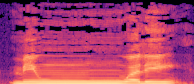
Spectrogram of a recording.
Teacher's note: ومثال النون بعدها الواو قوله تعالى من ولي، أصلها من ولي، ولكن تضغم فتصير حرفا واحدا مشددا مع الغنة، من ولي. إذن هذا هو القسم الأول، ويسمى عند أهل التجويد إدغام الناقص بغنة.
